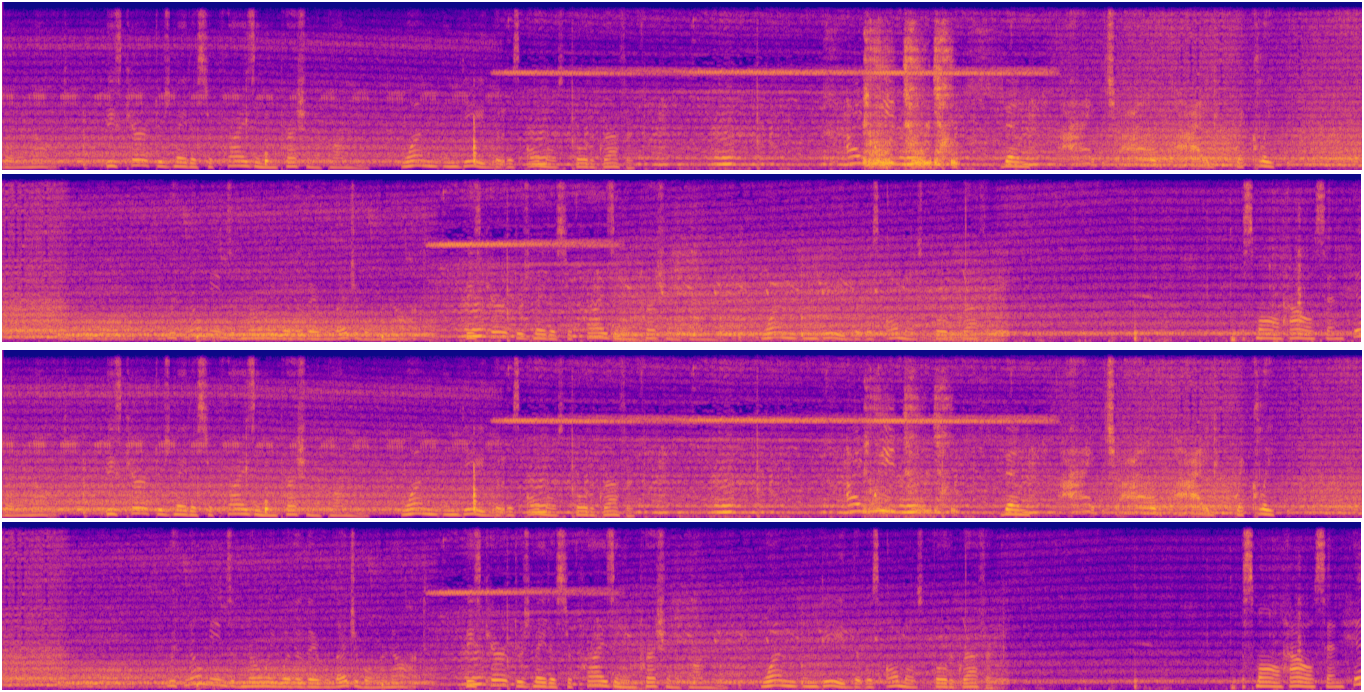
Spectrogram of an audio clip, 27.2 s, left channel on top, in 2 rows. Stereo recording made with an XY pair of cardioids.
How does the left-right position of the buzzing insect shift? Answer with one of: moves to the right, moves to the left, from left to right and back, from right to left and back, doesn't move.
moves to the left.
